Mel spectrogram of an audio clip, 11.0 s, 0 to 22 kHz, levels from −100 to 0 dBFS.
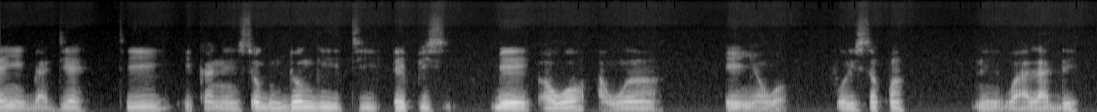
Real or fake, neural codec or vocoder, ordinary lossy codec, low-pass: real; none; Opus, 64 kbps; 19.8 kHz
